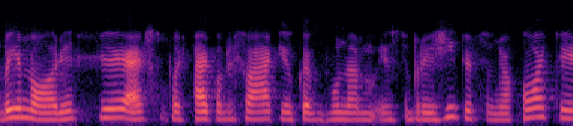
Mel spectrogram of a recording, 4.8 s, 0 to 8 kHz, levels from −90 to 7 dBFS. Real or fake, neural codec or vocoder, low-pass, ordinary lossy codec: fake; autoencoder, 22.05 kHz, a latent of 192 numbers a frame, VITS, trained on one speaker; 7.2 kHz; Opus, 16 kbps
